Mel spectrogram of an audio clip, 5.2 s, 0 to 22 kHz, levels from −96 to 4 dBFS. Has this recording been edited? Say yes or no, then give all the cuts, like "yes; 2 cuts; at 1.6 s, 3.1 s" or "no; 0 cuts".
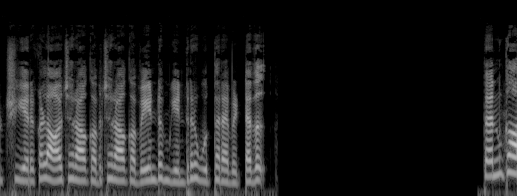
yes; 1 cut; at 1.0 s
